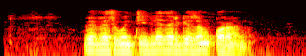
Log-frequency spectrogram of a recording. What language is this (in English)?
Kabyle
